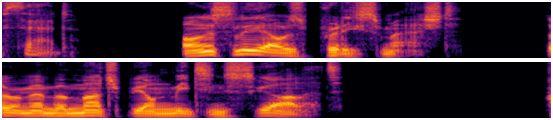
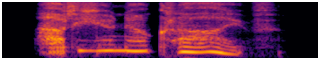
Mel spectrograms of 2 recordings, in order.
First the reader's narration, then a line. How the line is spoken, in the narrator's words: I whispered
